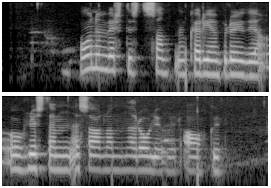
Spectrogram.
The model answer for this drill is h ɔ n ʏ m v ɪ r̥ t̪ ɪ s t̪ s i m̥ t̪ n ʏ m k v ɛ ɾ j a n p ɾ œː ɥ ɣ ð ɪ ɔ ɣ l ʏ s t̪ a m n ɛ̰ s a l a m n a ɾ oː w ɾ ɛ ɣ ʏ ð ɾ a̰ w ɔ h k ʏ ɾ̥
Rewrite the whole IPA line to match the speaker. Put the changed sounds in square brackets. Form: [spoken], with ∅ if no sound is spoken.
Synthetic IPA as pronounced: h ɔ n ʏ m v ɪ r̥ t̪ ɪ s t̪ s [a] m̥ t̪ n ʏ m [kʰ] v ɛ ɾ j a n p ɾ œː ɥ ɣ ð ɪ ɔ ɣ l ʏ s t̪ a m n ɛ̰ s a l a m n a ɾ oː w [l] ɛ ɣ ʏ [∅] ɾ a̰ w ɔ h k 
